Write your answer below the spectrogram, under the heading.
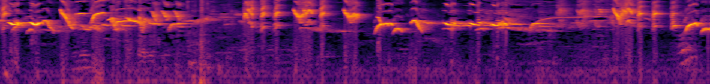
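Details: Loud oriental magpie-robin song for training other magpie-robins to sing eagerly: a varied stream of clear whistles, looping slurs and harsh clicking chatter, given in bursts with brief pauses between phrases.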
